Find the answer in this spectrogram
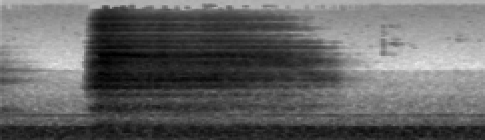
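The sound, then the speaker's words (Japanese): A deep breath comes as one long, airy hiss that swells quickly and fades gradually over about two seconds, above a steady low background noise, with no voices. “ほら、深呼吸だってできる。息を吸って、”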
